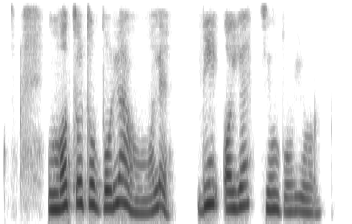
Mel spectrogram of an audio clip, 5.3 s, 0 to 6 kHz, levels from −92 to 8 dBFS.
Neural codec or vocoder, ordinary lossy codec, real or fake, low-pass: codec, 44.1 kHz, 2.6 kbps, DAC; AAC, 48 kbps; fake; 5.4 kHz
